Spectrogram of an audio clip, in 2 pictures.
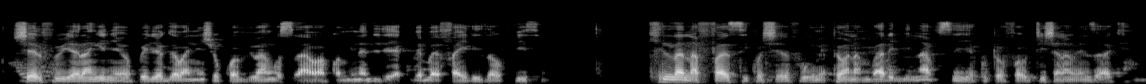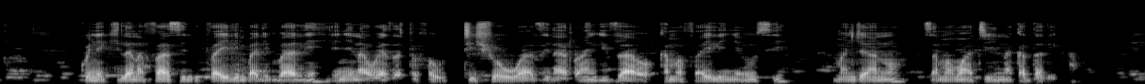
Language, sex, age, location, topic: Swahili, male, 25-35, Mombasa, education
